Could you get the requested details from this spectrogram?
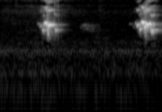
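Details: Captive budgies in a self-made aviary: two short, hoarse, scratchy squawks roughly a second apart over a quiet low background hum.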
